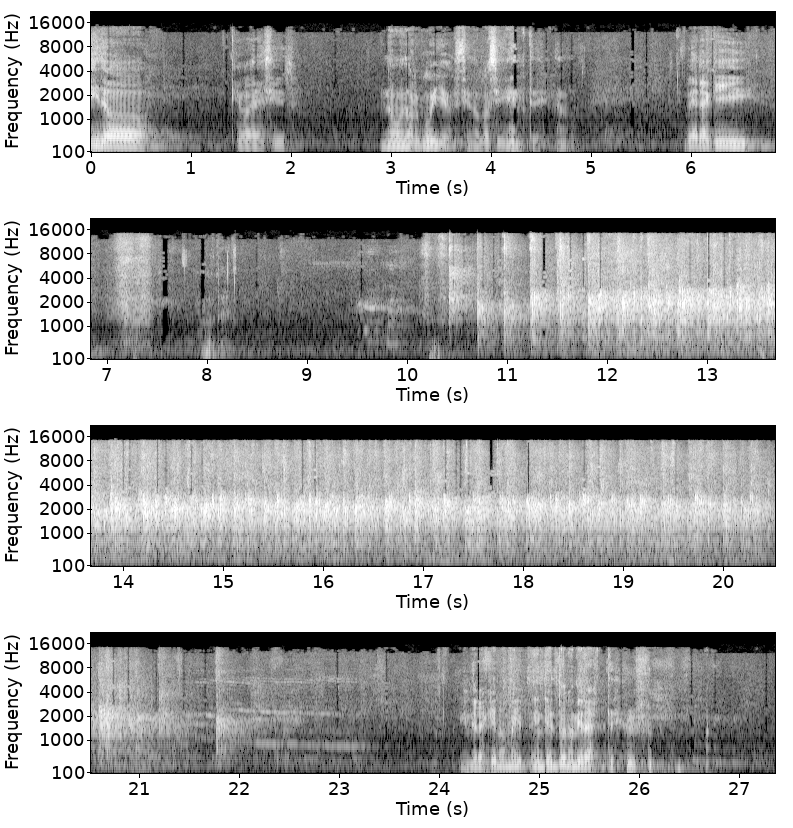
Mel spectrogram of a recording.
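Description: A young man speaks haltingly into a microphone.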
